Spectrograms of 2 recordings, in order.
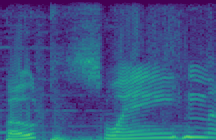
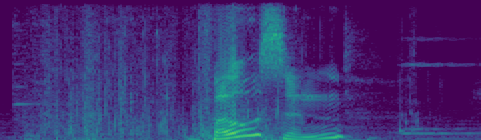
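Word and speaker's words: boatswain: this name is it boat Swain or is it boat Swain I'm this is breaking me bosen is that how bosen is spelled my God I have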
